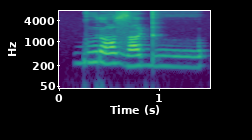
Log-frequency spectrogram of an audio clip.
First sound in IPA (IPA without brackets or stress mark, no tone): ɡ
